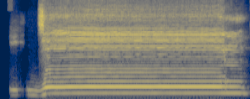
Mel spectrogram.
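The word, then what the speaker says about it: جيم: জিম, জিম কিছুটা মোবাইলে vibration থাকলে যেমন কাঁপে ওরকম কিছুটা হবে, ওরকমের কিছুটা হবে, আমরা খেয়াল রাখবো।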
